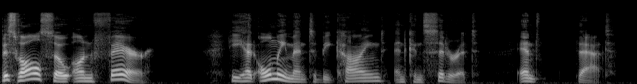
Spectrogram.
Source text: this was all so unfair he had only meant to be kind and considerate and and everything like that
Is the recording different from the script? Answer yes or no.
yes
